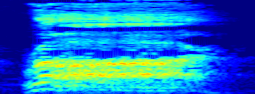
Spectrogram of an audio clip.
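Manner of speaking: loud breathy bear roar; a bear roaring at gooselings, very loud; grumpy roar. Acted. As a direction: roar to scare them off. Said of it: "became extra grumpy".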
